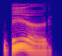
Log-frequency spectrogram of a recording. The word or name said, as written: beard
